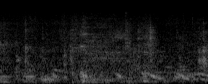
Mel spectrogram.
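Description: Faint low bird calls, a run of short, overlapping cooing glides.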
